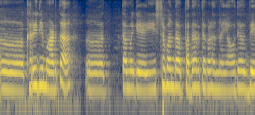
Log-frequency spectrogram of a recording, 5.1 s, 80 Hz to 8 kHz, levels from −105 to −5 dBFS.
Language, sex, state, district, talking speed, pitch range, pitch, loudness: Kannada, female, Karnataka, Raichur, 70 wpm, 215-240 Hz, 225 Hz, -18 LUFS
